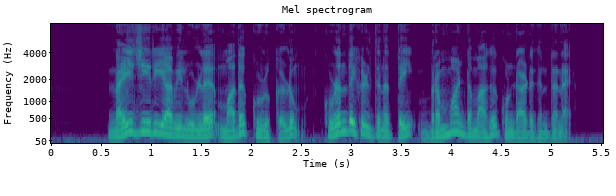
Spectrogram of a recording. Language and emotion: Tamil, neutral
